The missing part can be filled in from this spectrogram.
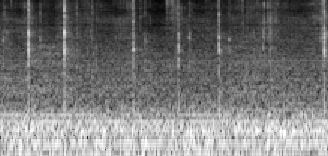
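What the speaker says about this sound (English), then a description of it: "Some parts I can tell the connective tissue from the muscle fiber, so it's easy, I can just snip it" Quiet, crisp snips of scissors cutting connective tissue during a fetal pig dissection come every fraction of a second, small and close against a low steady background hum.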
